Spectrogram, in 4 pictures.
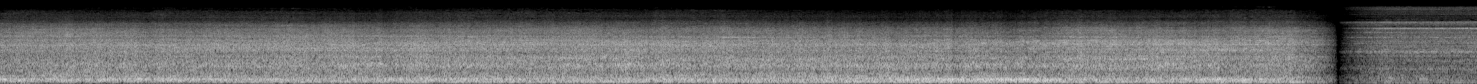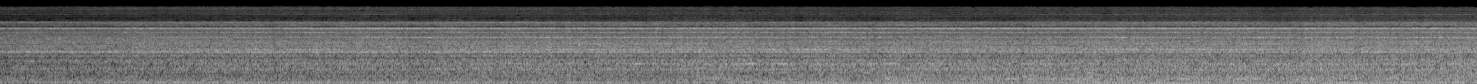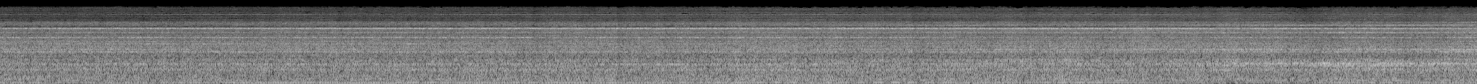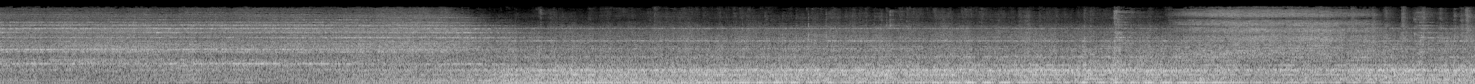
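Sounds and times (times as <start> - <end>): train rumbling with high whine: 0.0 - 59.0.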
